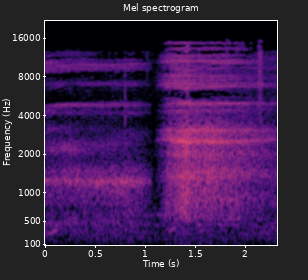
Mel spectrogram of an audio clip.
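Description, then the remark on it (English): A coughing patient breathes deeply during a medical examination: one long airy breath, a brief pause, then a stronger, rougher breath. It is fairly quiet, with no talking. “Okay, now here. Breathe.”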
